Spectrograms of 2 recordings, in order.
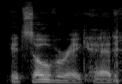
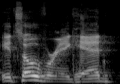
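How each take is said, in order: First: The voice is pitched at its lowest. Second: The voice is pitched somewhat lower.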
